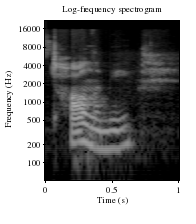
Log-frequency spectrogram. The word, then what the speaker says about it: Ptolemy: continue those discussing Claudius Ptolemy though I just pronounced his name with as if the P was silent so Claudius Ptolemy a very famous geographer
